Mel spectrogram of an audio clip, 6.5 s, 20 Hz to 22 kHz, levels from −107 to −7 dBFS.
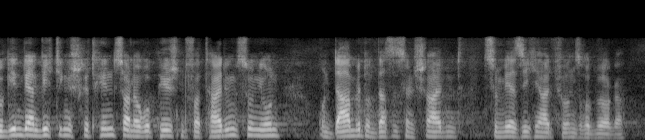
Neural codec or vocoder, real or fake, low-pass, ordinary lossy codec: codec, 44.1 kHz, 7.8 kbps, DAC; fake; 7.2 kHz; none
